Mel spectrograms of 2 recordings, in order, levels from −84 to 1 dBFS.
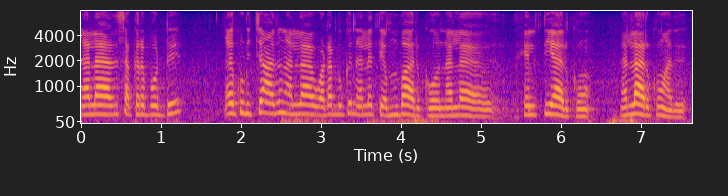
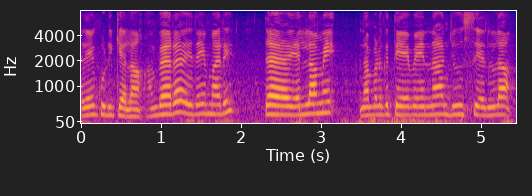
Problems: none marked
